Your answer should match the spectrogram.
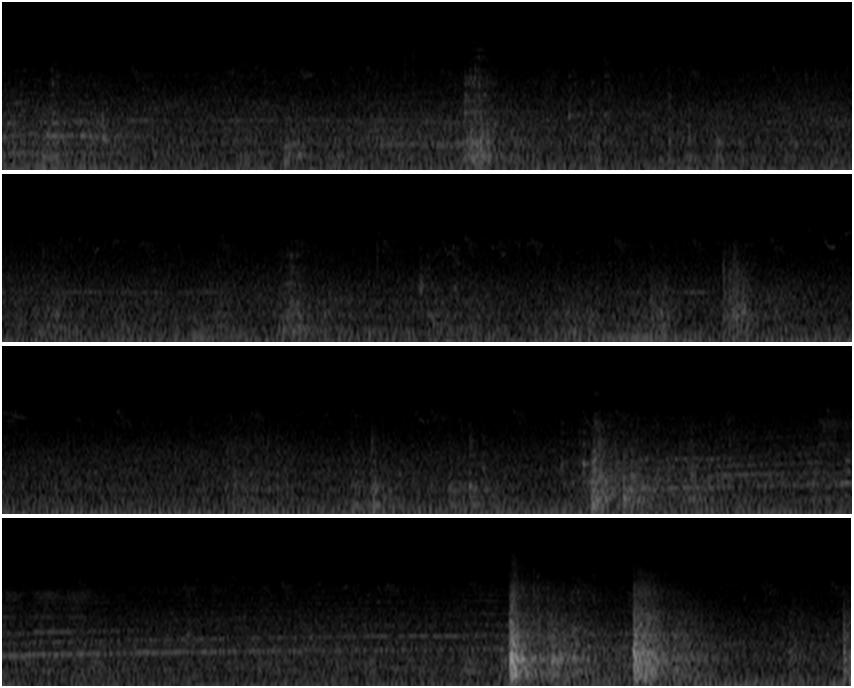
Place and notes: Mühltal, Boppard, Deutschland - Bauarbeiten bei Boppard am Rhein - Traumschleife Elfenlay
Bauarbeiten an der Bahnstrecke.
Boppard, Germany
